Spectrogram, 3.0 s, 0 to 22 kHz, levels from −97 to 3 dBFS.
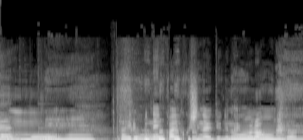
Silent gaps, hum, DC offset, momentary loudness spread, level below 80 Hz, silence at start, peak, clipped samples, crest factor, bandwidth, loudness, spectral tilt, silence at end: none; none; under 0.1%; 6 LU; -40 dBFS; 0 s; 0 dBFS; under 0.1%; 14 dB; 13.5 kHz; -15 LUFS; -6.5 dB/octave; 0 s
